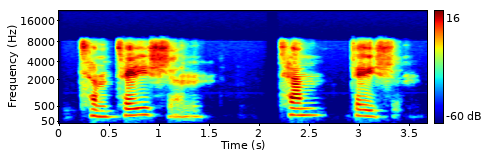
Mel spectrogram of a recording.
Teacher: The stress is in the first one, the first T. So, um the that first T is aspirated.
